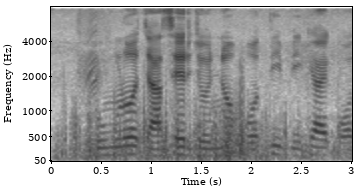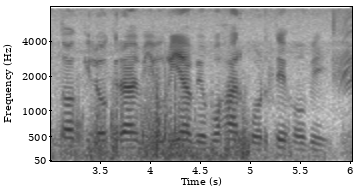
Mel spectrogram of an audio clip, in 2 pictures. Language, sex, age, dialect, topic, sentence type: Bengali, male, 18-24, Western, agriculture, question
